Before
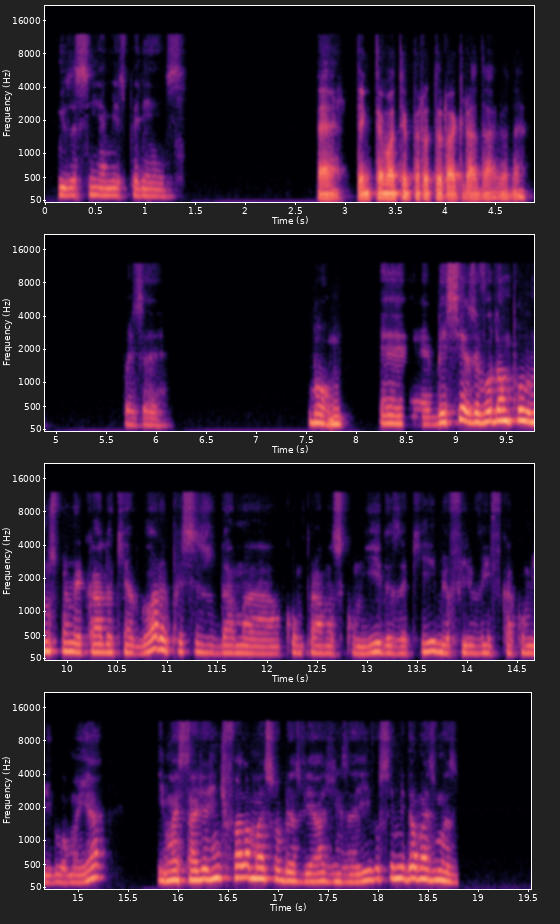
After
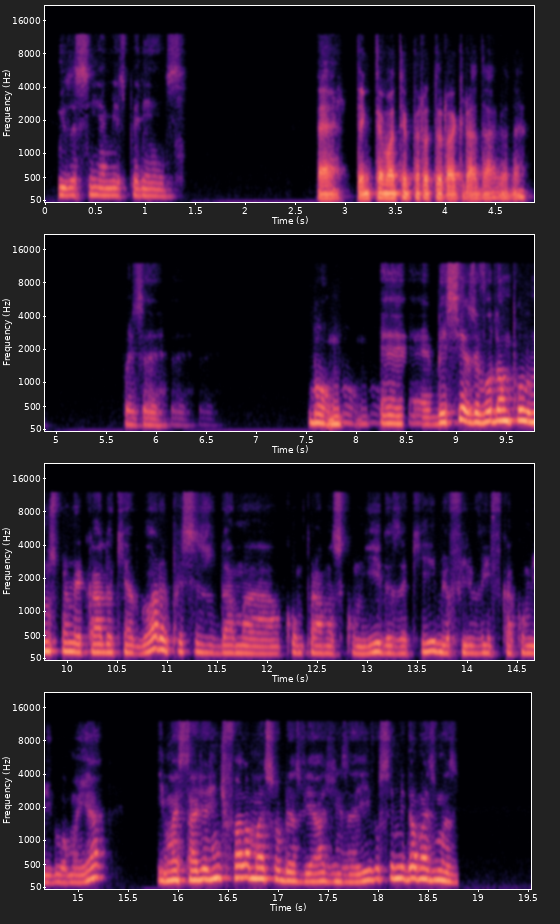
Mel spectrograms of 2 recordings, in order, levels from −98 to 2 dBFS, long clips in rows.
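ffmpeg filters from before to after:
ffmpeg -i in.wav -filter_complex "[0:a]asettb=1/sr,asplit=3[link_01][link_02][link_03];[link_01]atrim=end=5.874[link_04];[link_02]atrim=start=5.87:end=8.71,asetpts=PTS-STARTPTS,afade=type=in:duration=0.004:curve=qsin,afade=type=out:start_time=2.836:duration=0.004:curve=qsin,aecho=1:1:279|558:0.1|0.023,atrim=end_sample=125244[link_05];[link_03]atrim=start=8.706[link_06];[link_04][link_05]acrossfade=duration=0.004:curve1=hsin:curve2=qsin[link_07];[link_07][link_06]acrossfade=duration=0.004:curve1=qsin:curve2=hsin" out.wav

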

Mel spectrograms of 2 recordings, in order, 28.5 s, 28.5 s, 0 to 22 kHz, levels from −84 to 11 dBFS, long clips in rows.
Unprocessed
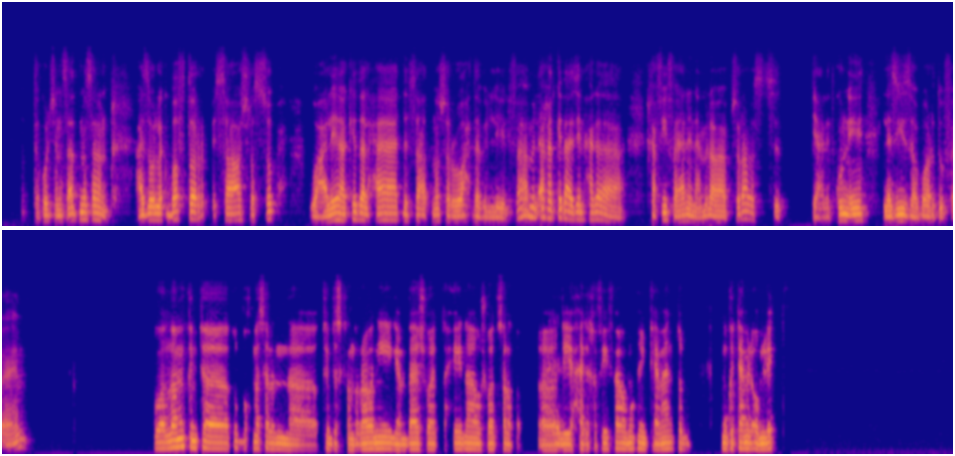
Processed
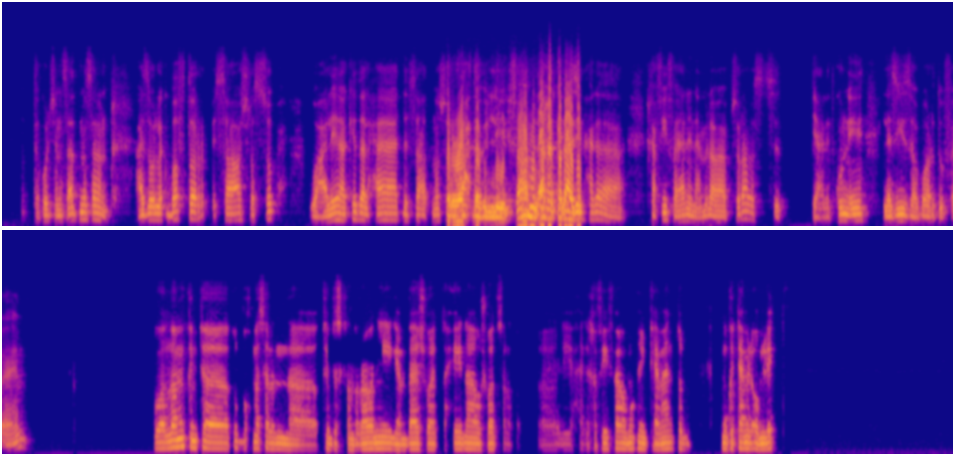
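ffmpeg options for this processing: ffmpeg -i in.wav -filter_complex "[0:a]asettb=1/sr,asplit=3[link_01][link_02][link_03];[link_01]atrim=end=6.674[link_04];[link_02]atrim=start=6.67:end=8.68,asetpts=PTS-STARTPTS,afade=type=in:duration=0.004:curve=qsin,afade=type=out:start_time=2.006:duration=0.004:curve=qsin,aeval=exprs='0.794*sin(PI/2*3.55*val(0)/0.794)':channel_layout=same[link_05];[link_03]atrim=start=8.676[link_06];[link_04][link_05]acrossfade=duration=0.004:curve1=hsin:curve2=qsin[link_07];[link_07][link_06]acrossfade=duration=0.004:curve1=qsin:curve2=hsin,asettb=1/sr,asplit=3[link_08][link_09][link_10];[link_08]atrim=end=19.144[link_11];[link_09]atrim=start=19.14:end=19.97,asetpts=PTS-STARTPTS,afade=type=in:duration=0.004:curve=qsin,afade=type=out:start_time=0.826:duration=0.004:curve=qsin,asuperstop=centerf=2400:order=12:qfactor=1.7[link_12];[link_10]atrim=start=19.966[link_13];[link_11][link_12]acrossfade=duration=0.004:curve1=hsin:curve2=qsin[link_14];[link_14][link_13]acrossfade=duration=0.004:curve1=qsin:curve2=hsin,asplit=3[link_15][link_16][link_17];[link_15]atrim=end=21.79,asetpts=PTS-STARTPTS,afade=type=out:start_time=21.67:duration=0.12:silence=0.1[link_18];[link_16]atrim=start=21.79:end=23.02,asetpts=PTS-STARTPTS,volume=-20dB[link_19];[link_17]atrim=start=23.02,asetpts=PTS-STARTPTS,afade=type=in:duration=0.12:silence=0.1[link_20];[link_18][link_19][link_20]concat=n=3:v=0:a=1" out.wav

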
